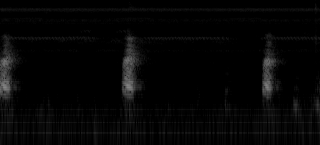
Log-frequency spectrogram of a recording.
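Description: A frog gives short, harsh croaks, each a brief burst repeated roughly every one and a half seconds.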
